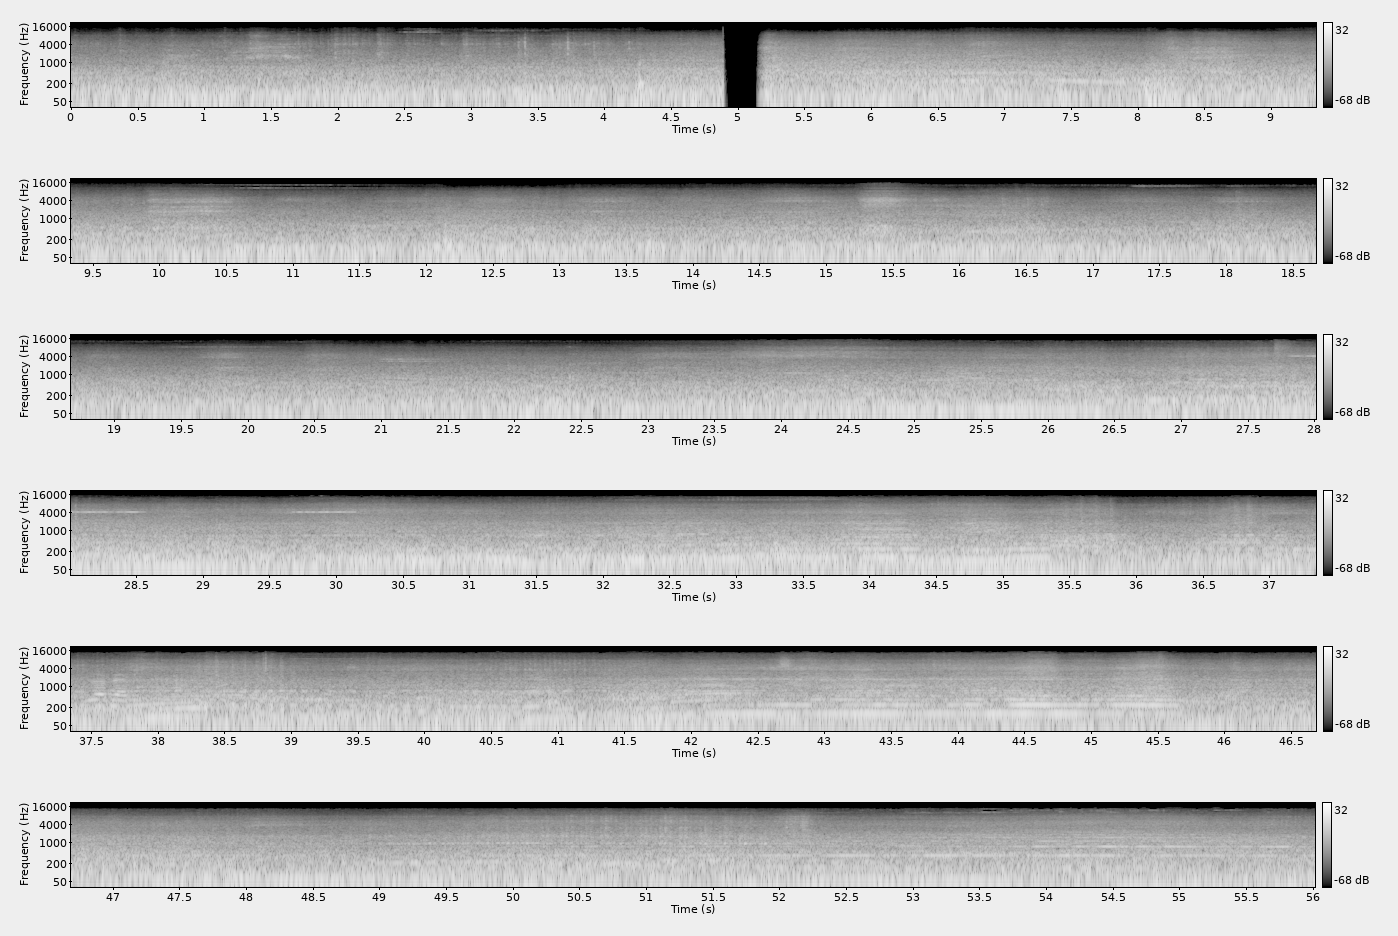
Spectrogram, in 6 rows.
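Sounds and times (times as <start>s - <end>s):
road traffic engines rumbling: 0.0s - 56.0s.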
